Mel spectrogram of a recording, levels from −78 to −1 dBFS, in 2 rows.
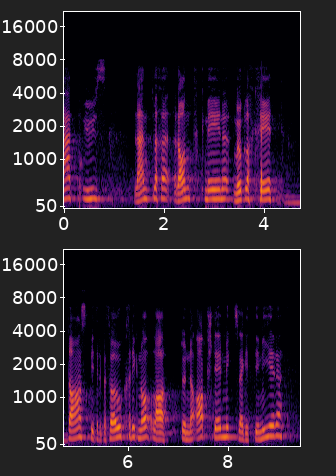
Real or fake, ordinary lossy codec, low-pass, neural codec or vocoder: fake; Opus, 24 kbps; 7.2 kHz; codec, 16 kHz, 8 kbps, FunCodec, trained on LibriTTS, 25 frames a second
